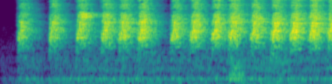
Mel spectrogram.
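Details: Short run of grating, buzzy notes from a male grey-cheeked bulbul, a dozen evenly spaced rasps in about three seconds, the 'beset' call.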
